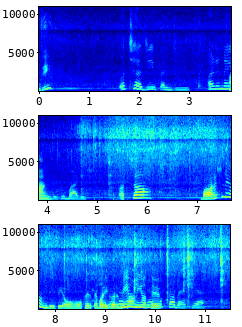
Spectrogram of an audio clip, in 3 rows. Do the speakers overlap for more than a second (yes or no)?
yes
